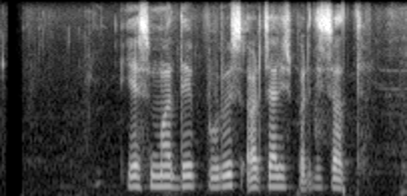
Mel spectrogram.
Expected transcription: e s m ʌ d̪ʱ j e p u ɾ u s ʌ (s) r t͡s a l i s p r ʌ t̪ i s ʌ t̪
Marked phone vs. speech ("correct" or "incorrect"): incorrect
